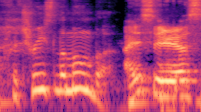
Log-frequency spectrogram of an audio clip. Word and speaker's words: Lumumba: I don't know how to pronounce his name. Lumumba?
